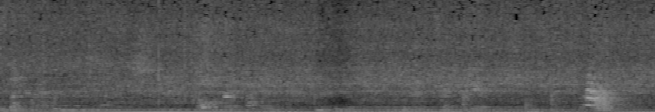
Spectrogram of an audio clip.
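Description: A small tour boat's motor humming steadily as the boat moves along an underground river, with brief murmured voices from the passengers.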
